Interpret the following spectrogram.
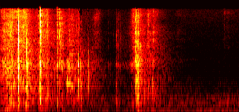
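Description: Plastic dog-treat pouch crinkling as a hand rummages inside it for a treat. The crackles come in a quick run over the first second, with one more a little later.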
